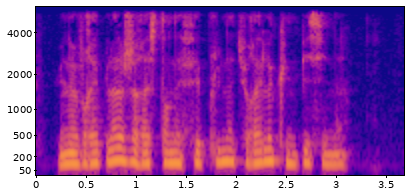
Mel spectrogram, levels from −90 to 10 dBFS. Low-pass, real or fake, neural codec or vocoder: 5.4 kHz; real; none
